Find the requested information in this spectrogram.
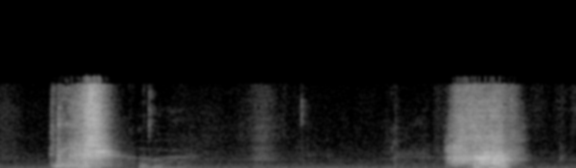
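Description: Two loud, explosive bursts of air about four seconds apart, each with a sharp voiced onset: two sneezes in a quiet room.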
